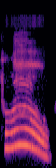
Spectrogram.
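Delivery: bright teacher hello. Retold or imitated. Cheerful greeting, next class.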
